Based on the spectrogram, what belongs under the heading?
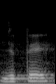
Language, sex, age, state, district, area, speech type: Odia, male, 30-45, Odisha, Nayagarh, rural, spontaneous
